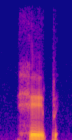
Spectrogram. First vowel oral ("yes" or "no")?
yes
